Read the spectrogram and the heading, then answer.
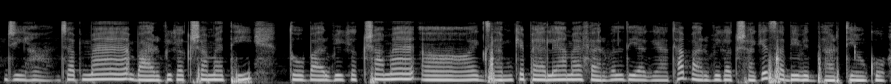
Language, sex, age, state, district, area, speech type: Hindi, female, 30-45, Madhya Pradesh, Bhopal, urban, spontaneous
